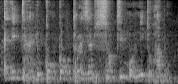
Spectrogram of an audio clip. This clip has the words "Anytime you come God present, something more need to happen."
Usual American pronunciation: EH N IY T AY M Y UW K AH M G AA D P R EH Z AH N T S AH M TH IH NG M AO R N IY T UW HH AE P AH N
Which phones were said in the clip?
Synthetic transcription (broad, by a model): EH N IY T AY M Y UW K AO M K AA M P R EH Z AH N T S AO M T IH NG M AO N IY T UW HH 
